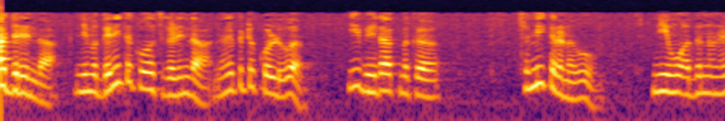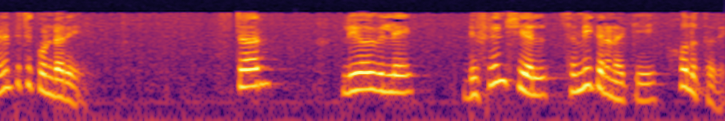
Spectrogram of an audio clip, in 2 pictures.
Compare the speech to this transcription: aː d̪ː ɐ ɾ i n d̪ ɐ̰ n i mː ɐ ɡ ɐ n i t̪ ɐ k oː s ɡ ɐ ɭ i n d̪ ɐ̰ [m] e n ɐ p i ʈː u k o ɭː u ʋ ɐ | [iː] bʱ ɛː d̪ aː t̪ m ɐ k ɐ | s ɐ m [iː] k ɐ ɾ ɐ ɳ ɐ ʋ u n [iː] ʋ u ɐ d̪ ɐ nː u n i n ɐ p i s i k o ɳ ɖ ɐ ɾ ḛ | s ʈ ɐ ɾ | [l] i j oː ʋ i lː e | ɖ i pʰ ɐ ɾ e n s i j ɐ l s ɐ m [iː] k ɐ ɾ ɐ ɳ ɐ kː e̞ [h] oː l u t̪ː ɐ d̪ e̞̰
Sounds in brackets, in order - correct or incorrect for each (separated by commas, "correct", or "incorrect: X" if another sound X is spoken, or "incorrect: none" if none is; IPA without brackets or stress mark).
incorrect: n, correct, correct, correct, correct, correct, correct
